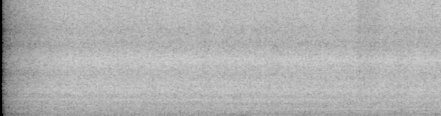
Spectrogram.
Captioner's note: smoke hisses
